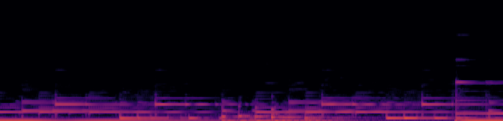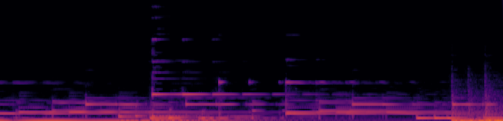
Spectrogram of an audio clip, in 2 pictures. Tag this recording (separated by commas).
Music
